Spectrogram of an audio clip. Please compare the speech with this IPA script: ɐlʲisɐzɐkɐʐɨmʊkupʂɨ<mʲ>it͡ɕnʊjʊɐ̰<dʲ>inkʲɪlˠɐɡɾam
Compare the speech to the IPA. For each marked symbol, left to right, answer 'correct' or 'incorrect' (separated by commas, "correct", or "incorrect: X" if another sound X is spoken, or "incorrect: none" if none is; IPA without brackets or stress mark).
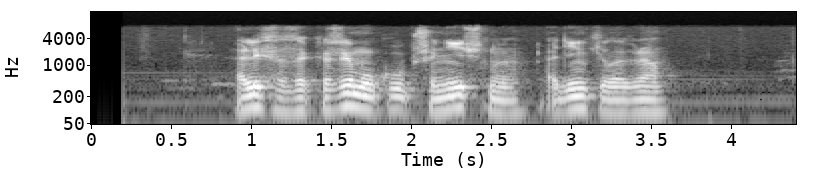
incorrect: nʲ, correct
